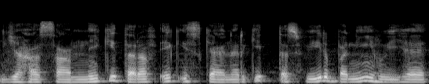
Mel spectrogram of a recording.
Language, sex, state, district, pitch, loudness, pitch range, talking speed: Hindi, male, Jharkhand, Ranchi, 120 Hz, -19 LUFS, 115-140 Hz, 155 wpm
